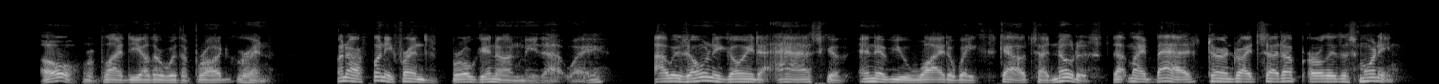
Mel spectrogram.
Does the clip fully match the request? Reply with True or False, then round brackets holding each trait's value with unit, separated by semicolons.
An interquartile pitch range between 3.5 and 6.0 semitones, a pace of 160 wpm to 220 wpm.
True (4.2 semitones; 190 wpm)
